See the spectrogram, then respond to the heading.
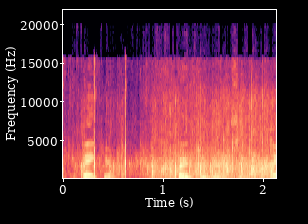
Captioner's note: audience applause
